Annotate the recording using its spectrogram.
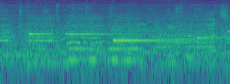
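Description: Marching band playing a melody of held notes that change every few tenths of a second, with people talking nearby.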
